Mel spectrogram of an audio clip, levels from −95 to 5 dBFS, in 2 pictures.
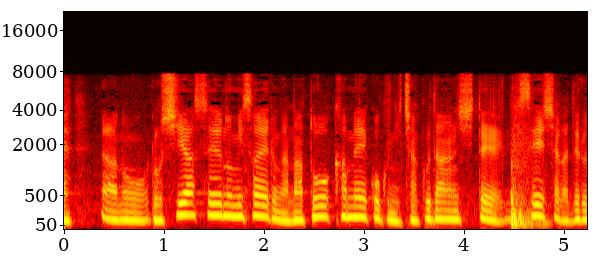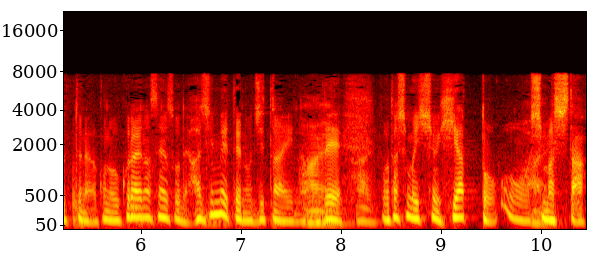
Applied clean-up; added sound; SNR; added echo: none; none; none; none.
